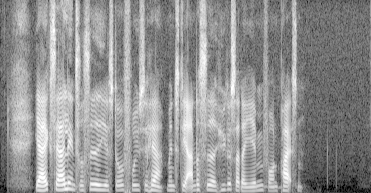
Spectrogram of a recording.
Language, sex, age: Danish, female, 30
